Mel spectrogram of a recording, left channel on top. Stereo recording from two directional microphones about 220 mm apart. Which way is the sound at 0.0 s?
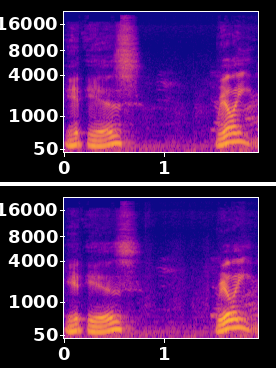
30° left (ahead or behind).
